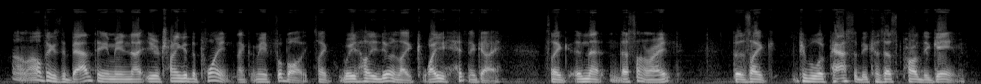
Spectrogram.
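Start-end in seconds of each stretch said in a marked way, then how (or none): none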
